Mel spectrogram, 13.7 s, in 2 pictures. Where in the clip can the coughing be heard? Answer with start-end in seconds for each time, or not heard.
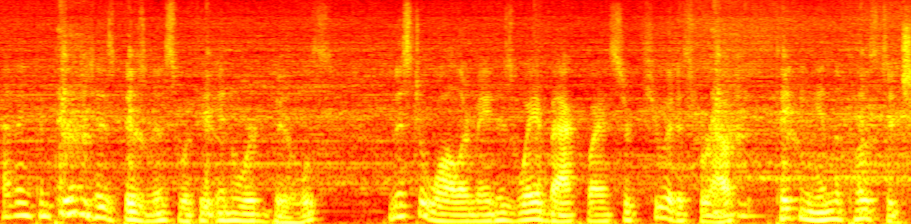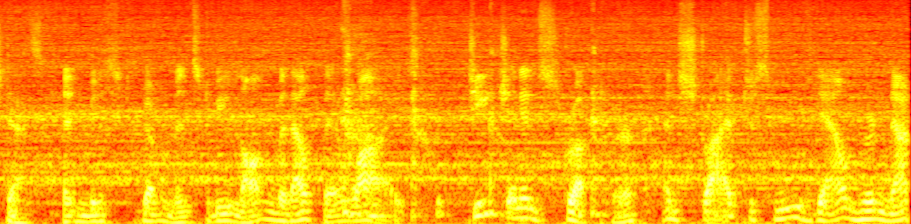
0.5-1.8, 5.3-7.3, 9.4-11.6.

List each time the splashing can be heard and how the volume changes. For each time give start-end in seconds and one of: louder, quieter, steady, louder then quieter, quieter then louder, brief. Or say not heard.
not heard.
